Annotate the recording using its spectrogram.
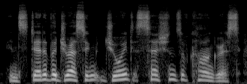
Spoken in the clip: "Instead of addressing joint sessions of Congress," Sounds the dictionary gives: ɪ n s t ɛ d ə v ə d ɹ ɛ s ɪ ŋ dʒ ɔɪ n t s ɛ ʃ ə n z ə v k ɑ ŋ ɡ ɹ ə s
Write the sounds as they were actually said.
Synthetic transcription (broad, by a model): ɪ n s t ɛ d ə v ə d ɹ ɛ s ɪ ŋ dʒ ɔɪ n t s ɛ ʃ ə n z ə v k ɑ ŋ ɡ ɹ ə s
